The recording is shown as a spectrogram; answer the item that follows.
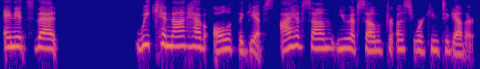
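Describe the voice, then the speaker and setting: Middle-aged woman on a podcast, excited, stressing her points, kinda high voice. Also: normal speed, no echo, studio quality. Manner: excited, emphatic explaining. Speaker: guest, author and counselor. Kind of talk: conversational podcast interview.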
